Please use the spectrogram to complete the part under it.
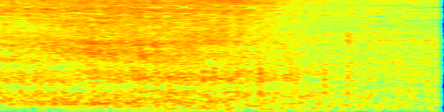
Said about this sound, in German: Auto.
